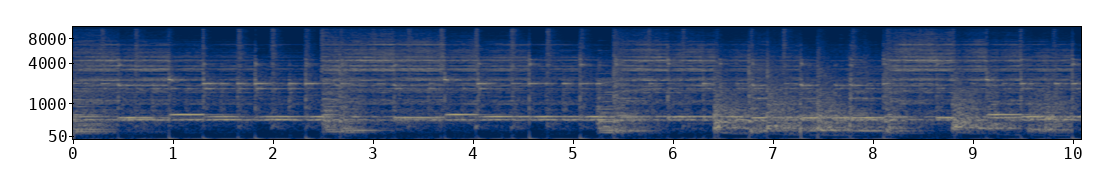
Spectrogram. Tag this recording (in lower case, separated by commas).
xylophone, drum, musical instrument, music, percussion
